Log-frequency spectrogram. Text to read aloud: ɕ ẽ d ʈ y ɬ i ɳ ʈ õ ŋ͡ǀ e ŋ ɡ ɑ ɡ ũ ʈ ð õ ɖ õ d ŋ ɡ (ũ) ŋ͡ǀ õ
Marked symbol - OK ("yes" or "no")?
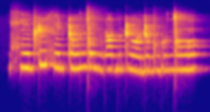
no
